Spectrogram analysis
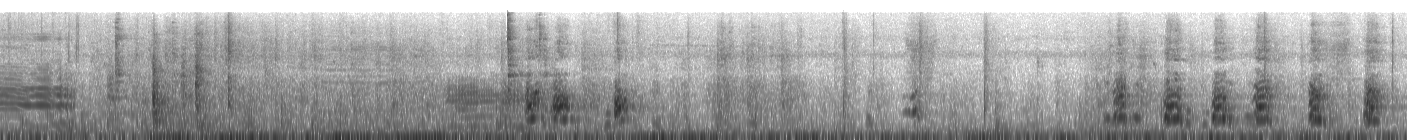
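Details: Brahma, Hereford and Brangus cows gathered in a round-up for sorting calves; brief moos early and midway among trampling, rattling and short clipped calls, busy farm noise throughout.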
